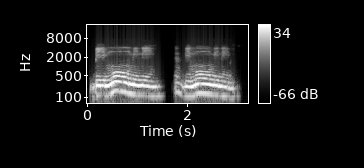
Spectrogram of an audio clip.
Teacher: So, yang pasangan kepada baris depan ini huruf waw. Dia baca dengan tukarkan Hamzah jadi waw, maka baca bimuminin.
